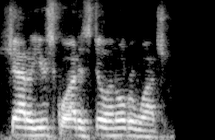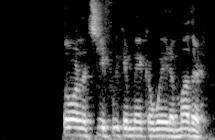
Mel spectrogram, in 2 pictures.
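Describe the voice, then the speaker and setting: Mellow, creaky male tabletop player. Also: a little high, level tone, normal speed, muffled recording. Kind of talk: casual game chat.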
